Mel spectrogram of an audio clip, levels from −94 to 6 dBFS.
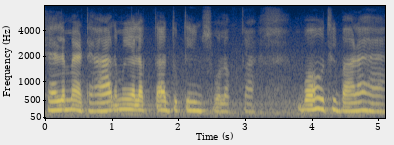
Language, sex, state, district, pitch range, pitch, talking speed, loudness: Hindi, female, Bihar, Patna, 185-235 Hz, 215 Hz, 165 wpm, -15 LUFS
